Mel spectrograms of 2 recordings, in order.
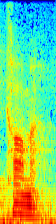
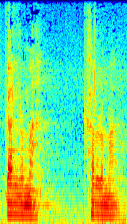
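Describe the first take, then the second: First: The r is made with a plain sound. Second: The r is made with a special sound. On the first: "So they say karma" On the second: "making that special sound with the r"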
